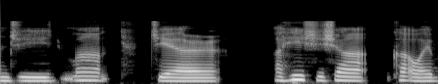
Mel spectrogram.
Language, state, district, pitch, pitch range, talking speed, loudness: Idu Mishmi, Arunachal Pradesh, Lower Dibang Valley, 170 Hz, 165-190 Hz, 110 wpm, -14 LUFS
